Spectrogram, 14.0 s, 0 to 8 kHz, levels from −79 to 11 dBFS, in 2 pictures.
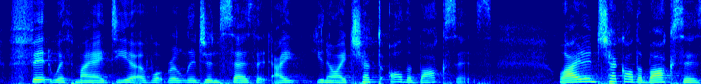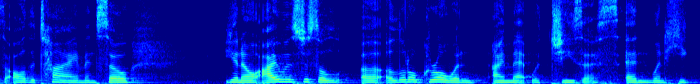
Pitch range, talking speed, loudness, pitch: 180-205 Hz, 200 wpm, -36 LUFS, 190 Hz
